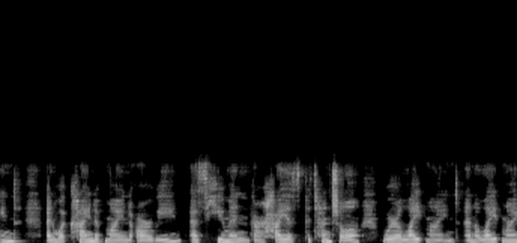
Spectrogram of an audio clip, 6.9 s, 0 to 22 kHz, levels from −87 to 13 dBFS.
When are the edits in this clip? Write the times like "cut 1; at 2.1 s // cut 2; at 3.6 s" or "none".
cut 1; at 3.3 s

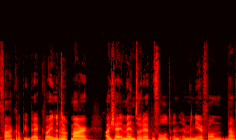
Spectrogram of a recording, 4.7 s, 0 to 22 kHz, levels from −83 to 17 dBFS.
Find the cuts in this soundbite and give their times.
cut 1; at 1.3 s

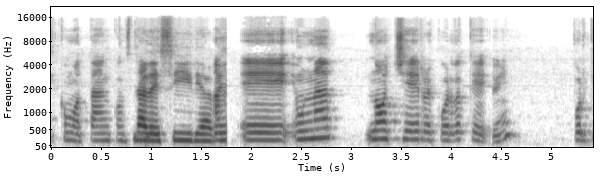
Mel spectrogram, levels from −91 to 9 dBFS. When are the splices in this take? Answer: cut 1; at 1.7 s // cut 2; at 4.4 s

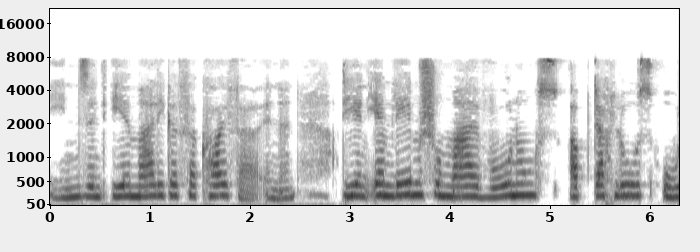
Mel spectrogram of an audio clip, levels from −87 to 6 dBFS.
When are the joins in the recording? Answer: cut 1; at 2.8 s

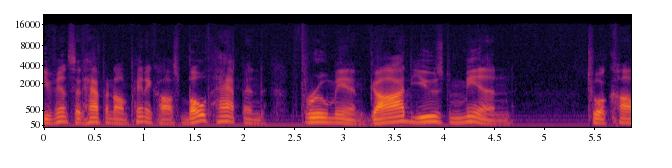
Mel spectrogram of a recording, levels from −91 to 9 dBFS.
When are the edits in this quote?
none

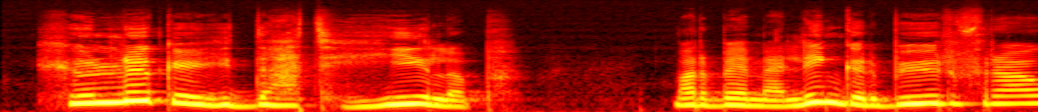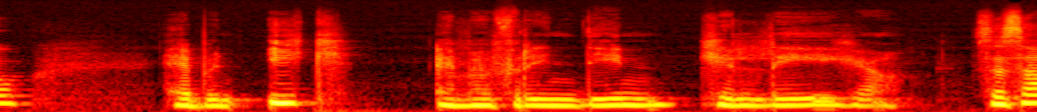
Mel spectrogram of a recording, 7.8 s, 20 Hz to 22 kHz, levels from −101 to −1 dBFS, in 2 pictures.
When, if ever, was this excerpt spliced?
cut 1; at 6.5 s

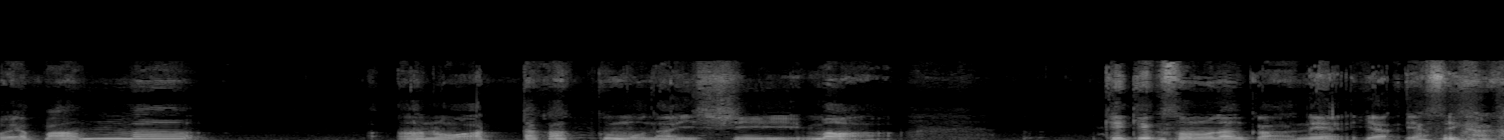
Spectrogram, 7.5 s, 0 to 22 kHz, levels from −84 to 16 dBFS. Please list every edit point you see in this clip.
none

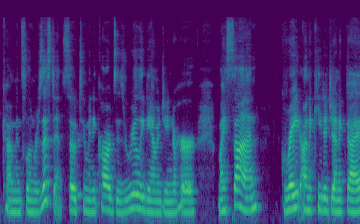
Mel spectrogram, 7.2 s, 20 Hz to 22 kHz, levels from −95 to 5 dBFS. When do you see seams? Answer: cut 1; at 1.5 s

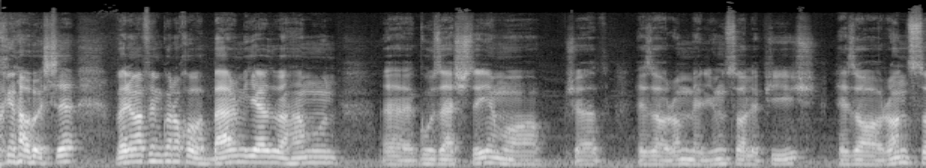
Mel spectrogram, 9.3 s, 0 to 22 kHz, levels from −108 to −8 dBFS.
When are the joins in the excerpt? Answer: cut 1; at 8.2 s

